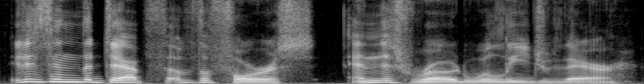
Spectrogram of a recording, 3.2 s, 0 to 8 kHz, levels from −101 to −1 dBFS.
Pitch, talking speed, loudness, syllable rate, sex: 145 Hz, 280 wpm, -19 LUFS, 5.7 syllables/s, male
